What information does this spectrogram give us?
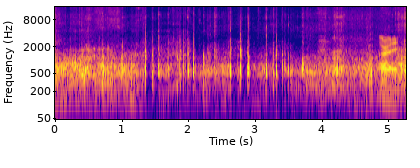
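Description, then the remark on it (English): A skateboard rolls with a steady gritty rumble, then hops the train tracks in a quick burst of sharp clacks and thuds before the wheels settle back into their rolling roar. “Cameron Jim, I'm going to hop the train tracks for you.”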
